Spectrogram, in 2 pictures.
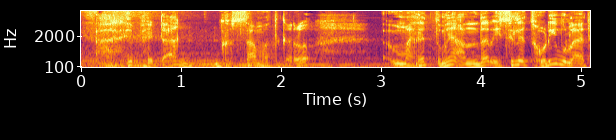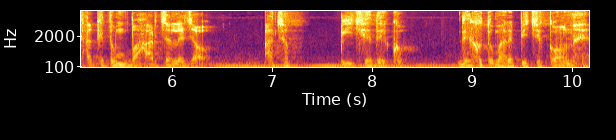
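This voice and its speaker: Loud music fills the background while a man in a cartoonish character voice speaks at a moderate pace. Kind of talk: horror story acting. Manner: insistent, scolding.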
